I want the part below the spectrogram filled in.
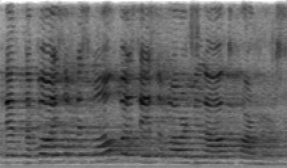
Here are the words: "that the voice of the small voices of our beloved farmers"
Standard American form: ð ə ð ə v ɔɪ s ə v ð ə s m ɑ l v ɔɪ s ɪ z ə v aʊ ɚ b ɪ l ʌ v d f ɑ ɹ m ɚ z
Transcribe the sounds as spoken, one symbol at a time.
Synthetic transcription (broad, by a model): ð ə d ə p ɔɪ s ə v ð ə s m ɑ l p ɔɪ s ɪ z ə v aʊ ɚ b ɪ l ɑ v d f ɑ ɹ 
